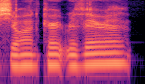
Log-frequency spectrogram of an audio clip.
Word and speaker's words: Shawn Rivera: You could find me at Shawn Rivera, like it sounds, is how it's spelled.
